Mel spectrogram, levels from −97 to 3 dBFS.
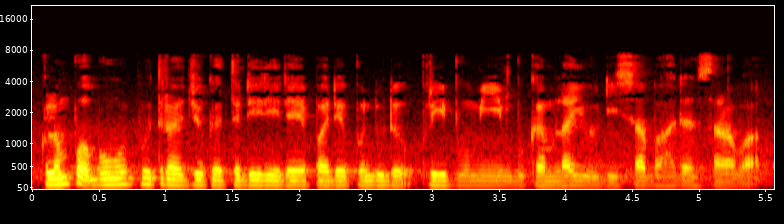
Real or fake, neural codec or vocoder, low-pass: real; none; 7.2 kHz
